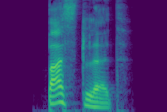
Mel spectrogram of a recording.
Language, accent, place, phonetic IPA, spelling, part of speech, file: German, Germany, Berlin, [ˈbastlət], bastlet, verb, De-bastlet.ogg
- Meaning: second-person plural subjunctive I of basteln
